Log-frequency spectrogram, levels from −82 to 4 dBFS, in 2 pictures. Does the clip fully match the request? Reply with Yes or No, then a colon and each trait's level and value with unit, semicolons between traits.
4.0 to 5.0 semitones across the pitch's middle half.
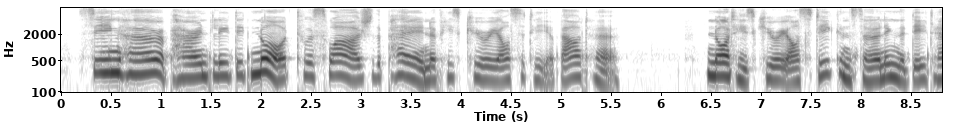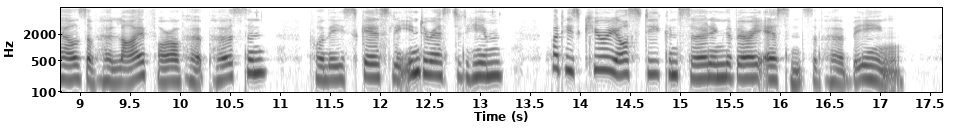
Yes: average, 4.6 semitones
